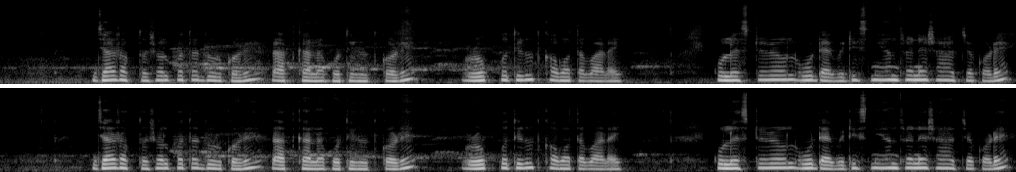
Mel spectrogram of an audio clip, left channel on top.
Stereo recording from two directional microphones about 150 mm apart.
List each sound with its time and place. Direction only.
0.9 s speech: 30° right (ahead or behind)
